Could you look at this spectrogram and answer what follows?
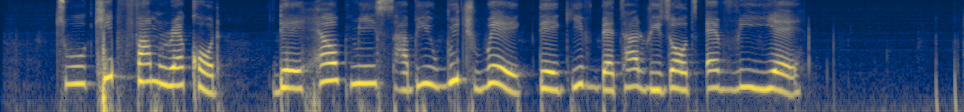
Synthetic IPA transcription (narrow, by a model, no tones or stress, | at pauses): tʰukʰipfamɹɛkʰɔdː | ehɛlpmisabiwit͡ʃwe | deɡivbɛtʰaɹizɔltɛvɹijiə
